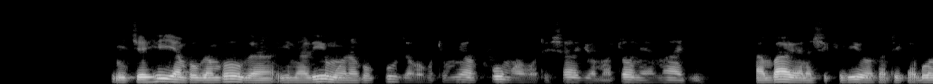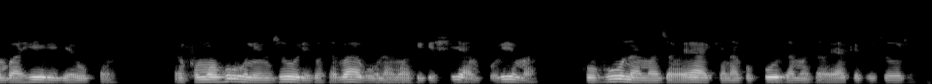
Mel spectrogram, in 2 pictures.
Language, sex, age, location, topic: Swahili, male, 36-49, Dar es Salaam, agriculture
